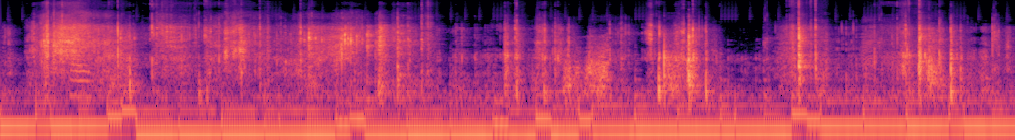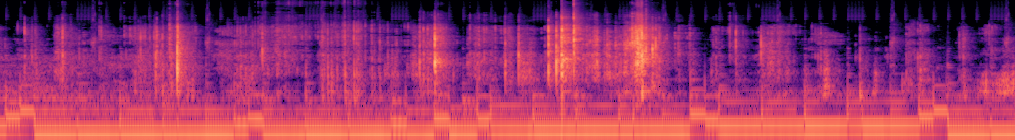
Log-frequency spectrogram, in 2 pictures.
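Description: Cardboard of a small Hatchimals toy box being torn open and its plastic packaging crinkled and handled, in irregular crackling bursts with sharp clicks, loudest about a second in, around seven to nine seconds and near sixteen seconds. Quiet background music with a steady bass line plays underneath.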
